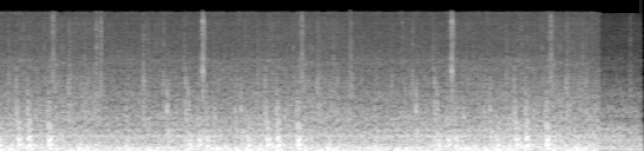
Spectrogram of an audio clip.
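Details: Front-end knock while driving: dull irregular knocks roughly every two seconds under road rumble. It persisted after bushings, the left shock absorber and the strut bearing were replaced; the cause was the steering rack.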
